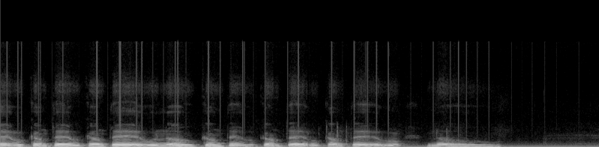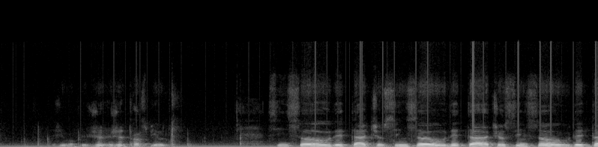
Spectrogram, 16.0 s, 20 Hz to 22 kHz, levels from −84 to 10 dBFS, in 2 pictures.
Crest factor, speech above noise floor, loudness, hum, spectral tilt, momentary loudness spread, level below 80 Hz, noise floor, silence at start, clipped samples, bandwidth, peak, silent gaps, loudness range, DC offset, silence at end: 14 dB; 22 dB; -18 LUFS; none; -9 dB/octave; 15 LU; -40 dBFS; -38 dBFS; 0 s; under 0.1%; 16 kHz; -4 dBFS; none; 14 LU; under 0.1%; 0 s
